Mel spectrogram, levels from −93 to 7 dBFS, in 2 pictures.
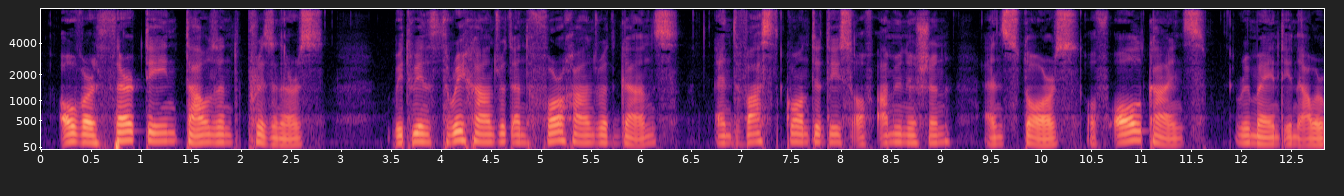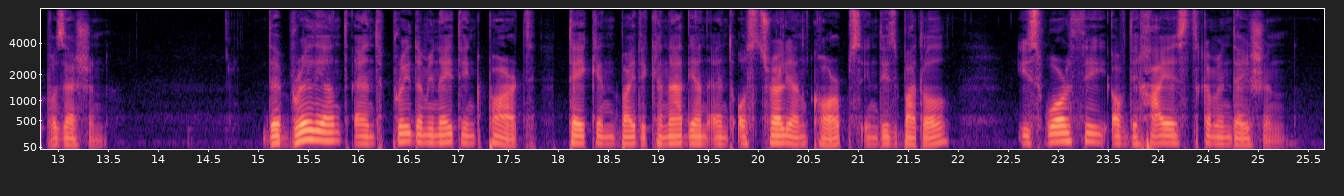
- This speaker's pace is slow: Yes, slow, 105 wpm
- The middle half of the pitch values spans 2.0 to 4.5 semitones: Yes, average, 4.0 semitones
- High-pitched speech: No, low, 110 Hz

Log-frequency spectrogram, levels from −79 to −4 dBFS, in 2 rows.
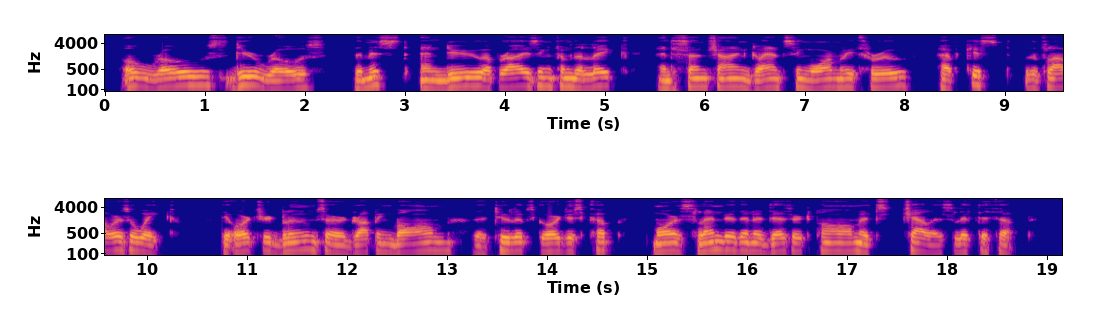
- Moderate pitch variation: No, narrow, 2.3 semitones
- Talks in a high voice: No, low, 120 Hz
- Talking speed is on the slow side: Yes, slow, 130 wpm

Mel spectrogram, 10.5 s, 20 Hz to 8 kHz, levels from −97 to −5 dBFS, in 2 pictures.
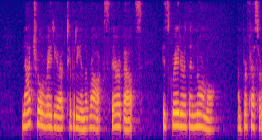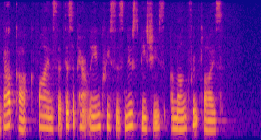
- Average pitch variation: Yes, average, 3.4 semitones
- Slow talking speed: Yes, slow, 130 wpm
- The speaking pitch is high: Yes, high, 210 Hz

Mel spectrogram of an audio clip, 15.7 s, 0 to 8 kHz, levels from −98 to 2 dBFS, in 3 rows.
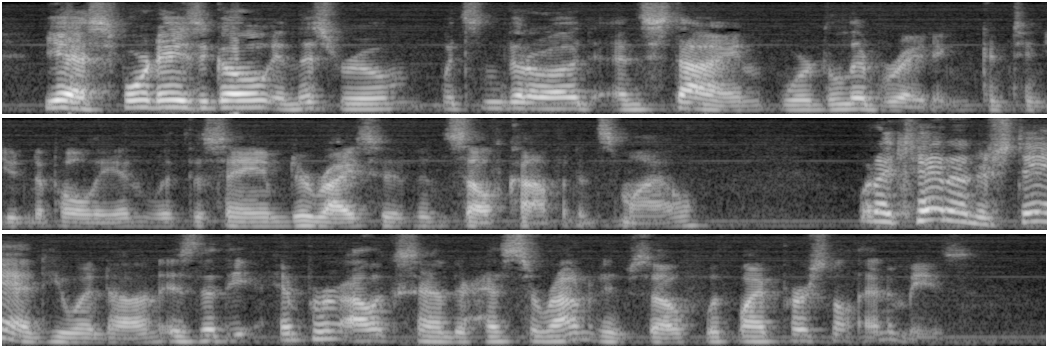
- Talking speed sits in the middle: Yes, average, 155 wpm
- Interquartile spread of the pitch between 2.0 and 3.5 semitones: No, average, 5.3 semitones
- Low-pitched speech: Yes, low, 130 Hz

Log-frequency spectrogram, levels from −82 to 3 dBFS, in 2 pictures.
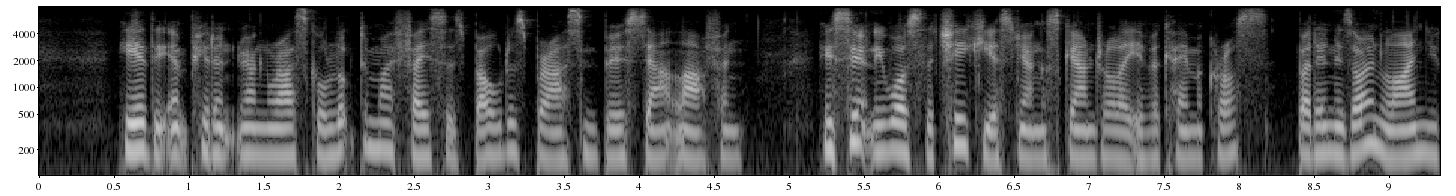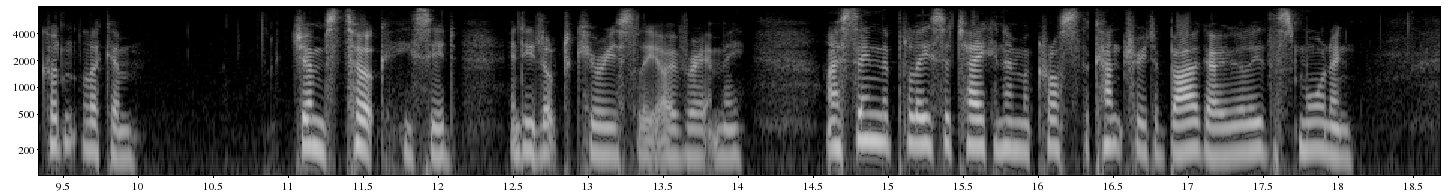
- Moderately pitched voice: Yes, medium, 180 Hz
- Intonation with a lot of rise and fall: No, average, 3.2 semitones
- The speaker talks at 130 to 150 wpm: No, average, 200 wpm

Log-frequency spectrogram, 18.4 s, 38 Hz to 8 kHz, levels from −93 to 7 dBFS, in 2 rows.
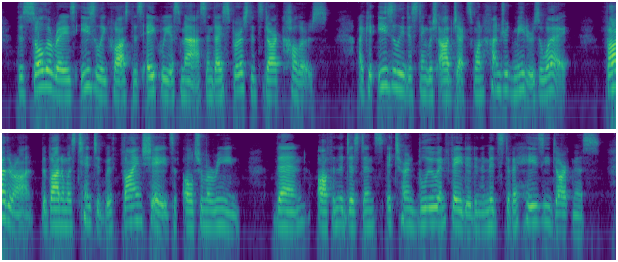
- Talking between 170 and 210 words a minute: No, average, 160 wpm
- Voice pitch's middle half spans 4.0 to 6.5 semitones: No, average, 3.4 semitones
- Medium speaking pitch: Yes, medium, 160 Hz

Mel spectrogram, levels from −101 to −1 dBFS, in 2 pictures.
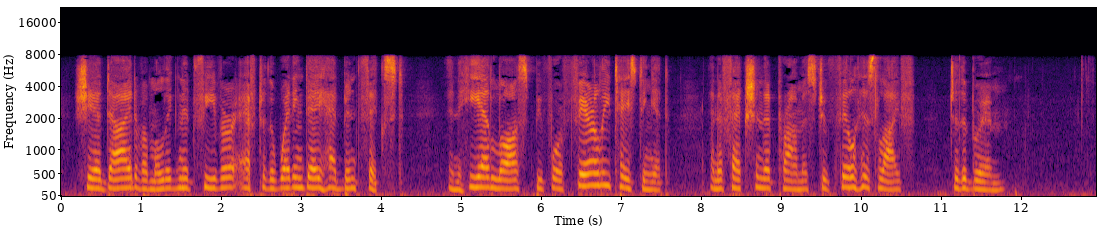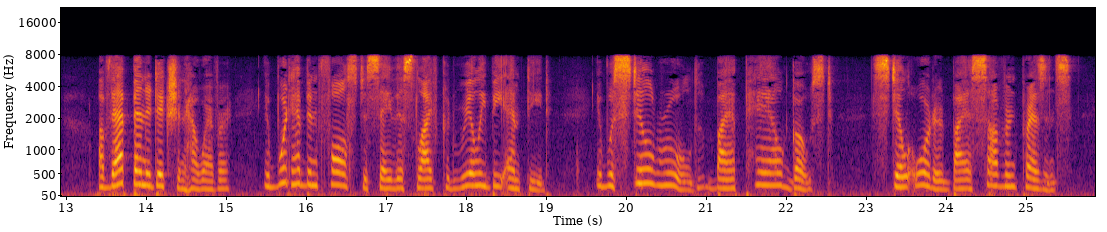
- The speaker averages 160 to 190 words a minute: No, average, 150 wpm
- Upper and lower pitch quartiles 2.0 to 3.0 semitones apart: No, average, 4.1 semitones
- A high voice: Yes, high, 200 Hz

